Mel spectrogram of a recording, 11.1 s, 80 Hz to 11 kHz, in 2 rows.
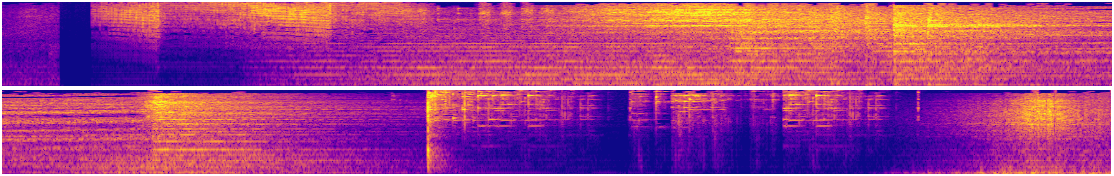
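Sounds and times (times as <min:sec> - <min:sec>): glass pieces tinkling: 0:07.7 - 0:10.1
glass shattering: 0:07.7 - 0:10.2.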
